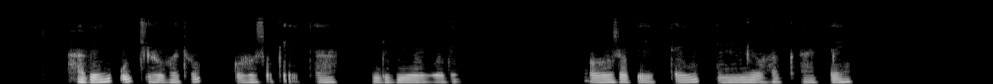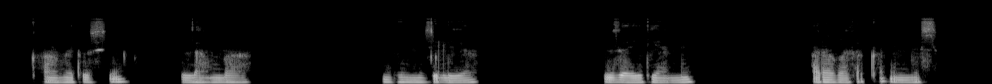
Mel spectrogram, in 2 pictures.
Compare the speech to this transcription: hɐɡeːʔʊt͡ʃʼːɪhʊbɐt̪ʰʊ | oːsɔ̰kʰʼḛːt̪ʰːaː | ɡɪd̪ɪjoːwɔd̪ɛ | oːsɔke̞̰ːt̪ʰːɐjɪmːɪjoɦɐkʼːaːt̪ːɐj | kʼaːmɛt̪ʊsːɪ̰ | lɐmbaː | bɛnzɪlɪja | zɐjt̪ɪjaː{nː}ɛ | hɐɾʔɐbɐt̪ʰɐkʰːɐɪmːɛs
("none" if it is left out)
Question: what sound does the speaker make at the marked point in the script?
nː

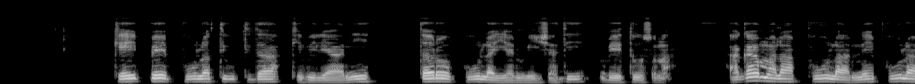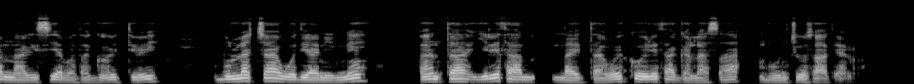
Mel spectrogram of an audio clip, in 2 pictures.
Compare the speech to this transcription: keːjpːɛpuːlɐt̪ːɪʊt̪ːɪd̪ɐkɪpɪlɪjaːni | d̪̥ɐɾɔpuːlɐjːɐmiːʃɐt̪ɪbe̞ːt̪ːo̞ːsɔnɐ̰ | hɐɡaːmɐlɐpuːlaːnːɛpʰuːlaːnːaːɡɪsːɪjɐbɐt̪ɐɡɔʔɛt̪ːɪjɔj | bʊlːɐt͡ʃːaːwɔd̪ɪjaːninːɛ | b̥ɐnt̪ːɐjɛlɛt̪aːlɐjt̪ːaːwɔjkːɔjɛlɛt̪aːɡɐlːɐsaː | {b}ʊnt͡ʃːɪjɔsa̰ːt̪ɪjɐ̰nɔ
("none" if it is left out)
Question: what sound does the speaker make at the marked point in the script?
b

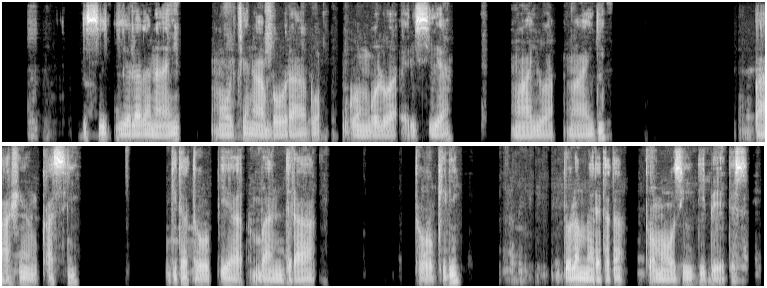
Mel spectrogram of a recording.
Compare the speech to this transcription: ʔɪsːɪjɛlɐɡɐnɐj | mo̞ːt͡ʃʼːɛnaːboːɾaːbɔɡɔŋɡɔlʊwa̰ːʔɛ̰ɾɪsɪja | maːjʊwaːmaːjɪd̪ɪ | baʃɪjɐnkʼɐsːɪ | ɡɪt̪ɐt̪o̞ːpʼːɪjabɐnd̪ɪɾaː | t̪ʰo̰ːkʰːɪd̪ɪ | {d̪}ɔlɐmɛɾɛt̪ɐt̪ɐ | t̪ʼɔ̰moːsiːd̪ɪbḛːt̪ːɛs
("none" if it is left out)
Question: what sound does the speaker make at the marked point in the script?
d̪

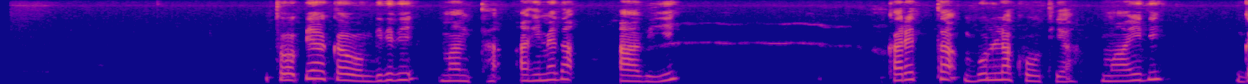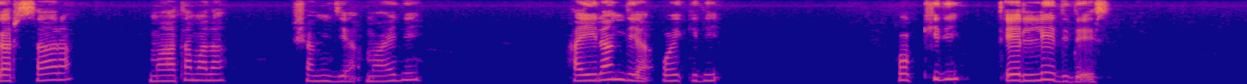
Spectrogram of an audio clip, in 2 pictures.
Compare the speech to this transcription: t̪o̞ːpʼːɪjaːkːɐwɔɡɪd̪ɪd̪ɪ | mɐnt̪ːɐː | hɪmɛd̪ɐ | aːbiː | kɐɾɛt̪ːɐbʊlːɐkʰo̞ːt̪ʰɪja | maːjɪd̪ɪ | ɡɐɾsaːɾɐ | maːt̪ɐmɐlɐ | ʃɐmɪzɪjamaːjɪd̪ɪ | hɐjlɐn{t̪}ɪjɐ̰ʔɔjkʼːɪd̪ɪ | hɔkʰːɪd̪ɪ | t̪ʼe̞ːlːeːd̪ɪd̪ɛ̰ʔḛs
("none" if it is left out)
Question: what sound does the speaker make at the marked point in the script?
d̪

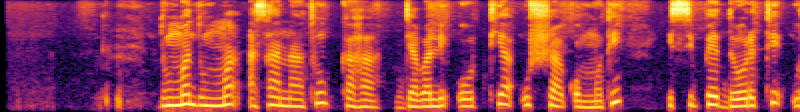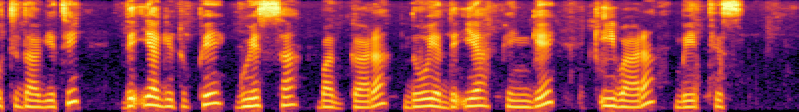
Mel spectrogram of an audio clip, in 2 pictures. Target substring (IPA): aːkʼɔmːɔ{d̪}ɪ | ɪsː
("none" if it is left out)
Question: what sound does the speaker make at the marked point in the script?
t̪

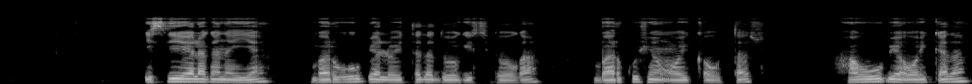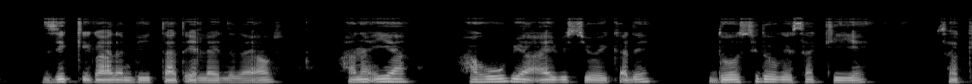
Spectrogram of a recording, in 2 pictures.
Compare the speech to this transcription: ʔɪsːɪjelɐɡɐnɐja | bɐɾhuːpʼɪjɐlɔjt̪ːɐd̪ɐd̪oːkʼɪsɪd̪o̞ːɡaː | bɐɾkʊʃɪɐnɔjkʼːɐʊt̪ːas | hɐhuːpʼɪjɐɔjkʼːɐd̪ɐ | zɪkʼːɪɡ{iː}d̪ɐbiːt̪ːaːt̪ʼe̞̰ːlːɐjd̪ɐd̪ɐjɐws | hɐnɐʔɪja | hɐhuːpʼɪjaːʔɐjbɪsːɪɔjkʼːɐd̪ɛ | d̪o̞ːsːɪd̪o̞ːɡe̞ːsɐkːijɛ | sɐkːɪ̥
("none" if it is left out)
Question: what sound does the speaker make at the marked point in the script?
aː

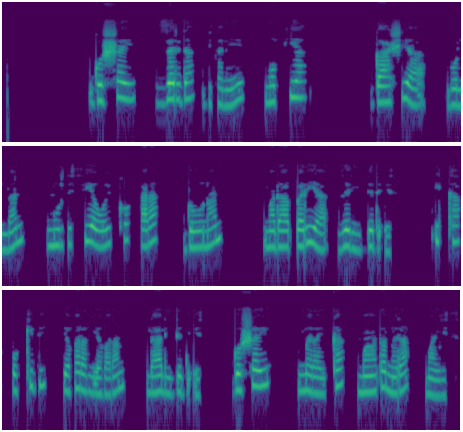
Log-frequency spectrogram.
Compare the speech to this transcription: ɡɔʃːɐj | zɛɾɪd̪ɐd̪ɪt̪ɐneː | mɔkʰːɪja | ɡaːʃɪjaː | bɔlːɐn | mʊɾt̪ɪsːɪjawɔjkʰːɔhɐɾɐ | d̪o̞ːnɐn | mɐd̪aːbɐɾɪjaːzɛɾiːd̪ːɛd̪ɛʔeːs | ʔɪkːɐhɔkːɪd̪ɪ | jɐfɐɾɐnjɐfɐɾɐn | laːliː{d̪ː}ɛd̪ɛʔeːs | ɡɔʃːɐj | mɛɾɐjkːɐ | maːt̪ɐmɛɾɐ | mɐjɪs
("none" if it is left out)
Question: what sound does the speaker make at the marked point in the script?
d̪ː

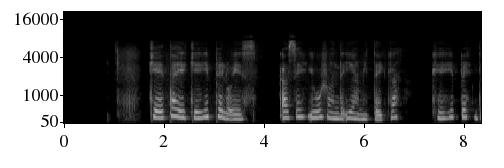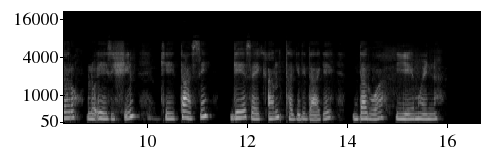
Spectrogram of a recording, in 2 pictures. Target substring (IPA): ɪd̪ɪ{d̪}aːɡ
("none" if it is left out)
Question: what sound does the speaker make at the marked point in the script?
d̪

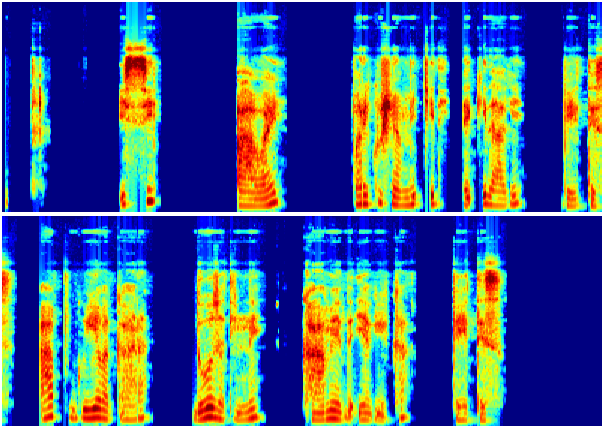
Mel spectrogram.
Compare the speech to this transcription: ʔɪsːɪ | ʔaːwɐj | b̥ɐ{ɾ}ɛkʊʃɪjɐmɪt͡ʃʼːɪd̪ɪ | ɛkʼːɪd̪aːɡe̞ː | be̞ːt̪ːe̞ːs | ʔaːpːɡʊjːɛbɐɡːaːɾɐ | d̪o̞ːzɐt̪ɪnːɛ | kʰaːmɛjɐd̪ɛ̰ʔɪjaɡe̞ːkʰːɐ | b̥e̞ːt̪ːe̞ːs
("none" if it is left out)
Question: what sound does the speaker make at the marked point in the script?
ɾ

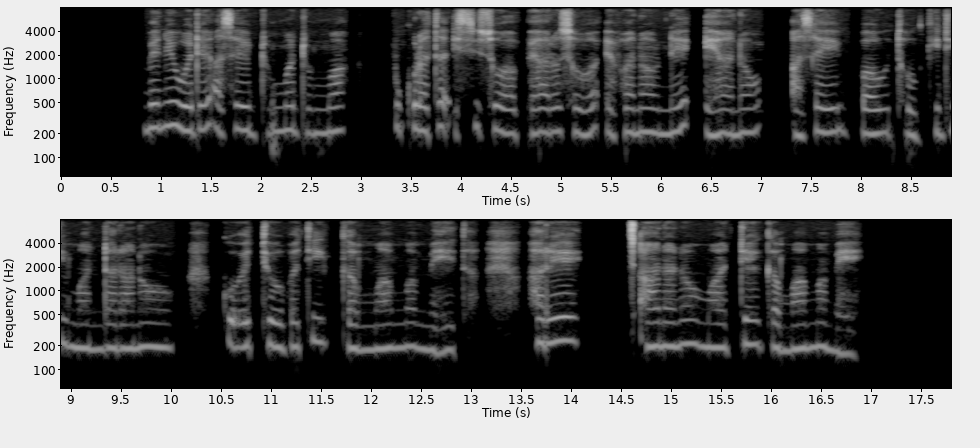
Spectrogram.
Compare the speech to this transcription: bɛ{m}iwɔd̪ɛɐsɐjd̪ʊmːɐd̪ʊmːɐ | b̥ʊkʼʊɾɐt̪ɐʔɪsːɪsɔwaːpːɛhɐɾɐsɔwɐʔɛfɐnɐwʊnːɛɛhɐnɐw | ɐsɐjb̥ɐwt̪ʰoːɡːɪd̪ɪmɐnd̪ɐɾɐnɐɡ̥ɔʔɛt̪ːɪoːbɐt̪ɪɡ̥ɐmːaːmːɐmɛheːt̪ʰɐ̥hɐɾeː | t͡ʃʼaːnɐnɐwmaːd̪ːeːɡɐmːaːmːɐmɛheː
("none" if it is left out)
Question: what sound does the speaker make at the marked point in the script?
n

